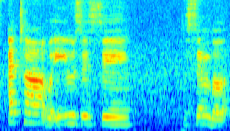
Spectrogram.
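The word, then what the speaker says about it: eta: into the pass over each other effortlessly efficiency pronounced Etta who uses the the symbol at all right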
